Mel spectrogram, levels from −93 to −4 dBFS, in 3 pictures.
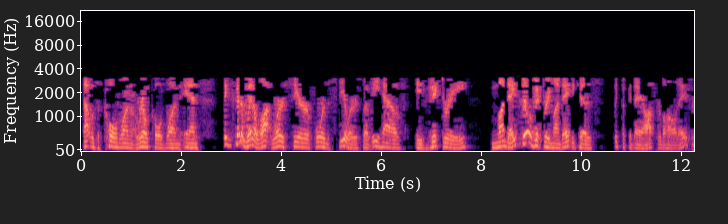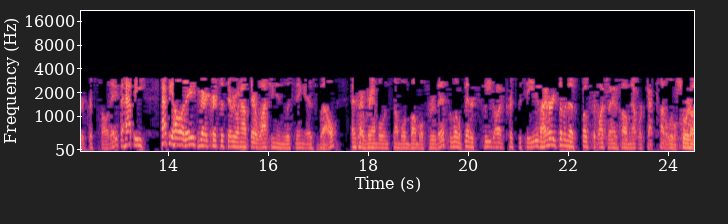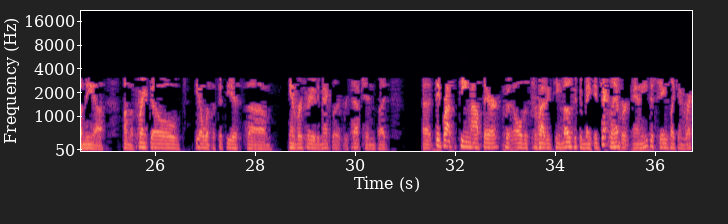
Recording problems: garbled, watery; badly; nothing above 3 kHz

